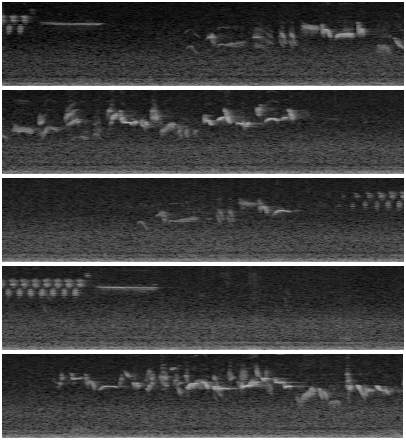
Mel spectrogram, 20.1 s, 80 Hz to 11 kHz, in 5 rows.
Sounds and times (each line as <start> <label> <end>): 0.0 Eurasian Blackcap singing into a thicket 20.0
